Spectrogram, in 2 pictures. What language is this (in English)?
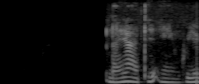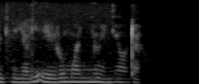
Ganda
